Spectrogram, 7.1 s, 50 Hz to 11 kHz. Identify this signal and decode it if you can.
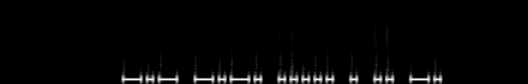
Morse code, heard as a keyed tone, about 18 wpm, 700 Hz. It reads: KC5EIN
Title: Speed Racing - USA 2x3 Call Signs 15wpm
